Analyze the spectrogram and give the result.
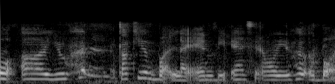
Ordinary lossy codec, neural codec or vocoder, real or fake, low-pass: none; codec, 16 kHz, 2 kbps, X-Codec, HuBERT features, trained on general audio; fake; none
